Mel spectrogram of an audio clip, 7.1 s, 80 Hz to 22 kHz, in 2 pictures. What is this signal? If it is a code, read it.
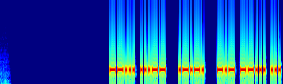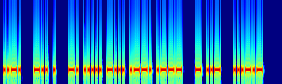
Morse code, heard as a keyed tone, about 50 wpm, 700 Hz. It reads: 73 <AR> K7SF DE N5BPJ TU <SK>
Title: Practice QSO - Exchange 4 - Ending - 50wpm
